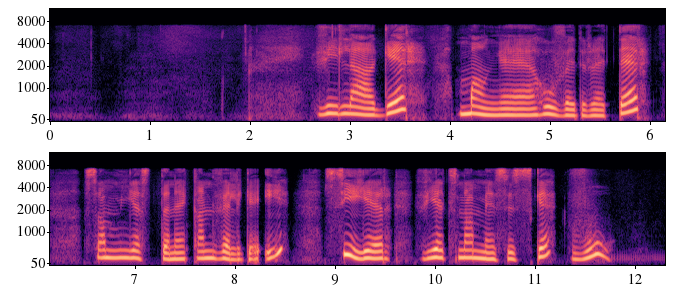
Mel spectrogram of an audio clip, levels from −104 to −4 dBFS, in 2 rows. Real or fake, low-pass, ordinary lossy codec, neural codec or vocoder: real; 7.2 kHz; none; none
